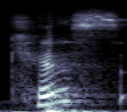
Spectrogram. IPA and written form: kɪs (KISS)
